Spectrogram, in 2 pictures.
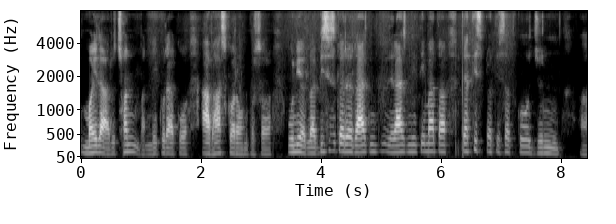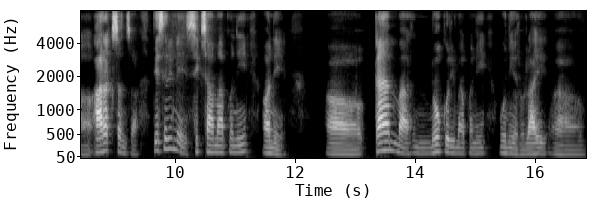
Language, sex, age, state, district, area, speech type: Nepali, male, 45-60, West Bengal, Kalimpong, rural, spontaneous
